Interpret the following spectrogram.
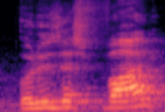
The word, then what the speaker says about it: Urooj Ashfaq: Today I have Queens of Comedy, Urooj Ashfaq and Dwijal Mehta. Did I pronounce it right?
